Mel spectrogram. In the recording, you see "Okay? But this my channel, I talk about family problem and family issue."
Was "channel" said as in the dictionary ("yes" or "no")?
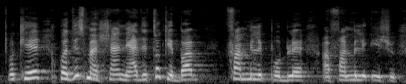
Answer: no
